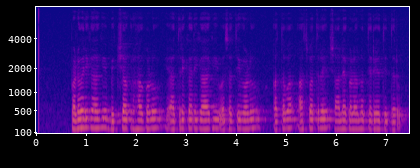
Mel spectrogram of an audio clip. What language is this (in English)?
Kannada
